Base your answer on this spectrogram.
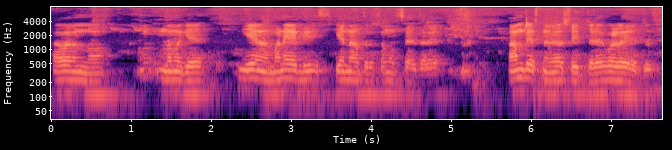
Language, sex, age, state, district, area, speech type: Kannada, male, 60+, Karnataka, Dakshina Kannada, rural, spontaneous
